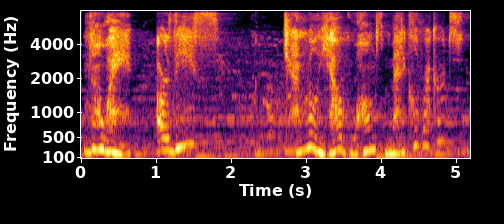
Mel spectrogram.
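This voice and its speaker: गंभीर, भावुक महिला साथी, नरम गहरे रंग की आवाज़, हल्का संगीत. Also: female voice, fairly high pitch, sing-song, slow pace, dark tone, faint music behind, heavily acted. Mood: shocked. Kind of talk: video game character acting.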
